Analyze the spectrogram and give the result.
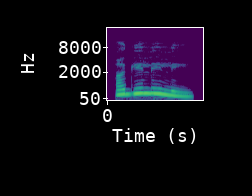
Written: ಅಗಿಲಿಲಿ

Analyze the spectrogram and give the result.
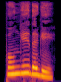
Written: ಪಂಕ್ತಿಕೆ

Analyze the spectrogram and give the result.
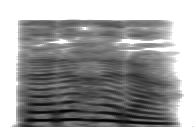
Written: ತರಹರ

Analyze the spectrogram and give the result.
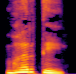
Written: ಭರತಿ

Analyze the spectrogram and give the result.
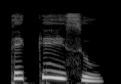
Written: ತಕ್ಕೆಯ್ಸು

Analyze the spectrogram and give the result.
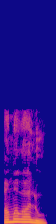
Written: ಅಮವಾಲು

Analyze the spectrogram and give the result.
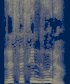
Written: ರಸಸಿಂಧೂರ

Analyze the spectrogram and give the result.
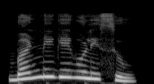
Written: ಬಣ್ಣಿಗೆಗೊಳಿಸು

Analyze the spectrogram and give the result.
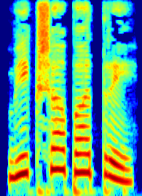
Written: ಭಿಕ್ಷಾಪಾತ್ರೆ

